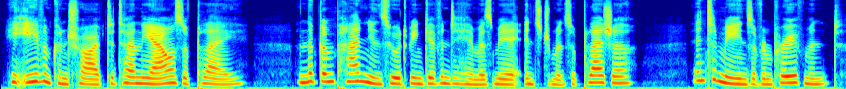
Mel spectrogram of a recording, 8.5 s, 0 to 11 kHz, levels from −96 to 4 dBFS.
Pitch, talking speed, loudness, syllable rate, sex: 225 Hz, 190 wpm, -18 LUFS, 5.7 syllables/s, female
